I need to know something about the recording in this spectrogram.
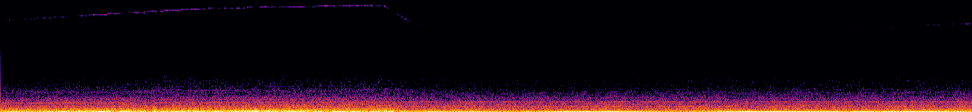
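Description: Tyres roll on a road surface.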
